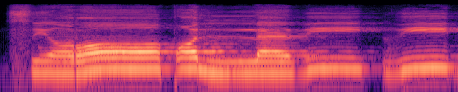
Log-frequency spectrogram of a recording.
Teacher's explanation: Siratal ladzi, zi dua harakat. Huruf dzanya ujung lidah dengan ujung gigi.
